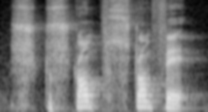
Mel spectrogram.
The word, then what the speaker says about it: Schtroumpfette: Original French name. Strumpfette. It's spelled S-C-H-T-R-O-U-M-P-F-E-T-T-E. That's Strumpfette.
